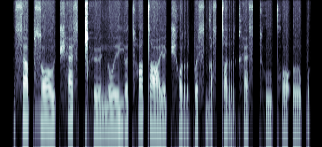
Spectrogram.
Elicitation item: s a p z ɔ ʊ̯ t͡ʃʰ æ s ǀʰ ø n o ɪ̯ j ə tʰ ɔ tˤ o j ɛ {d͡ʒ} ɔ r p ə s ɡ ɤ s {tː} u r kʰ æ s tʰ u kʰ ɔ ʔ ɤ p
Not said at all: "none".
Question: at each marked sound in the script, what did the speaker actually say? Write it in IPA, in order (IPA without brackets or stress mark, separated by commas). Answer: t͡ʃʰ, tˤ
